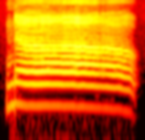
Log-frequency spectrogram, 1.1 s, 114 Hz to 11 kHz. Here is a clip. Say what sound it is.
minion hit 1
This is one thing they could say if they are hit
Voice: "Nooooooo!"
silly, pain, scream, game, fun, hit, voice, funny, impact, wow, comic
